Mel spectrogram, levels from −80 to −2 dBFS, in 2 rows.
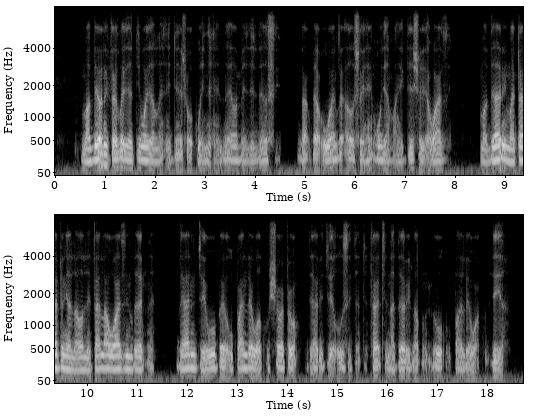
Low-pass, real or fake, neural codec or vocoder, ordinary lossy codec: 7.2 kHz; fake; autoencoder, 22.05 kHz, a latent of 192 numbers a frame, VITS, trained on many speakers; Opus, 32 kbps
